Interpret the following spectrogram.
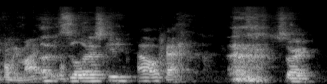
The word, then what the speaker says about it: Zaleski: Zaleski, Oh, okay. sorry, Spell it for me if you don't mind.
